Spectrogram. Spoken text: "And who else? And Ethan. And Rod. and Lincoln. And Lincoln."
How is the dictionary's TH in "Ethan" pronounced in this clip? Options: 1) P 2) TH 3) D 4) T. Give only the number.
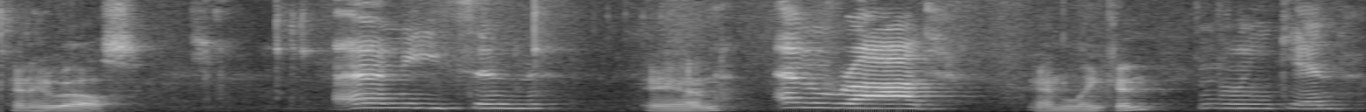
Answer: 4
